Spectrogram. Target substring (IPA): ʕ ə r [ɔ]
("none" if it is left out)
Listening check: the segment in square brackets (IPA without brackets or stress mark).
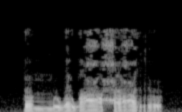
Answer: ɵ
